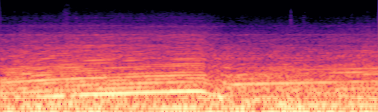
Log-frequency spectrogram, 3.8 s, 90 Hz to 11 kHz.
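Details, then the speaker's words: Honda Accord Euro CU2 with a PLM downpipe, high-flow cat and Vibrant muffler to fix a buzz, under full throttle on the road: a smooth rising drone dropping at a gear change, with no rattle or buzz; the buzz is gone and the exhaust sounds normal. "So far just sounds like a Honda Accord Euro with a panel filter, which is exactly what we wanted. We want to keep this car feeling stock and quiet, and I could not ask for anything better than that."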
